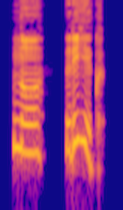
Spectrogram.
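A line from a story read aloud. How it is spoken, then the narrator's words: Sobbing woman. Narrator (Russian): всхлипнула леди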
